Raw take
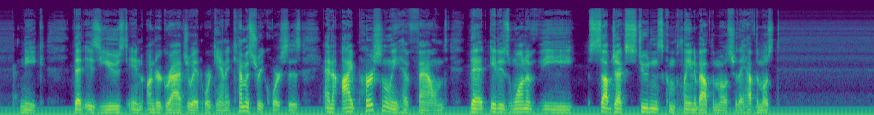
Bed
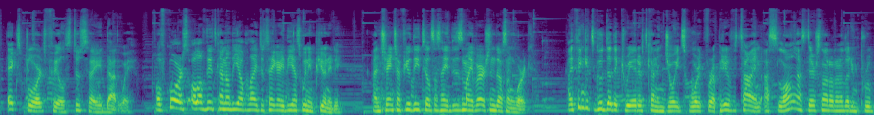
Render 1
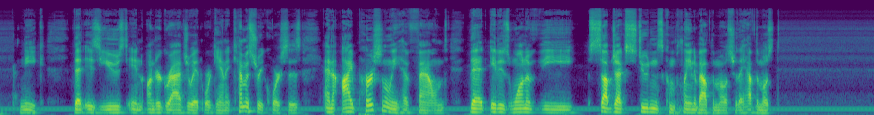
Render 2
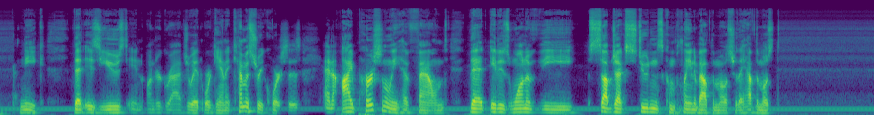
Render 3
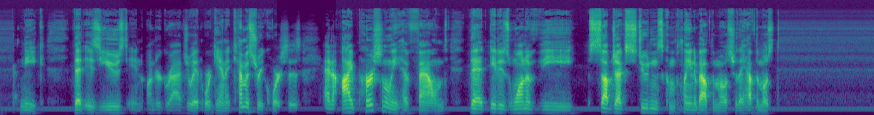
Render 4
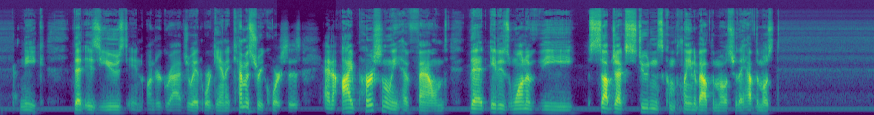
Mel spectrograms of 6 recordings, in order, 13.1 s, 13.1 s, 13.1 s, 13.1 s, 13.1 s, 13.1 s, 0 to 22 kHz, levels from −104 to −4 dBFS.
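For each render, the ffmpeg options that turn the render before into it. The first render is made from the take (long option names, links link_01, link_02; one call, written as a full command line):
ffmpeg -i in.wav -af "bandreject=frequency=50:width_type=h:width=6,bandreject=frequency=100:width_type=h:width=6,bandreject=frequency=150:width_type=h:width=6" out.wav
ffmpeg -i in.wav -filter_complex "[0:a]asettb=1/sr,asplit=3[link_01][link_02][link_03];[link_01]atrim=end=4.154[link_04];[link_02]atrim=start=4.15:end=5.04,asetpts=PTS-STARTPTS,afade=type=in:duration=0.004:curve=qsin,afade=type=out:start_time=0.886:duration=0.004:curve=qsin,highpass=320,lowpass=3000[link_05];[link_03]atrim=start=5.036[link_06];[link_04][link_05]acrossfade=duration=0.004:curve1=hsin:curve2=qsin[link_07];[link_07][link_06]acrossfade=duration=0.004:curve1=qsin:curve2=hsin,asplit=3[link_08][link_09][link_10];[link_08]atrim=end=2.01,asetpts=PTS-STARTPTS,afade=type=out:start_time=1.79:duration=0.22:silence=0.266073[link_11];[link_09]atrim=start=2.01:end=2.74,asetpts=PTS-STARTPTS,volume=-11.5dB[link_12];[link_10]atrim=start=2.74,asetpts=PTS-STARTPTS,afade=type=in:duration=0.22:silence=0.266073[link_13];[link_11][link_12][link_13]concat=n=3:v=0:a=1" out.wav
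ffmpeg -i in.wav -af "highpass=860,highshelf=frequency=8500:gain=11.5" out.wav
ffmpeg -i in.wav -af "volume=4.5dB,alimiter=limit=-1dB:level=0:latency=1" out.wav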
